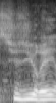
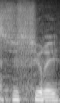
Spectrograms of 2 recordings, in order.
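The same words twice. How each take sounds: First: The middle consonant sounds like a z. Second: The middle consonant sounds like an s. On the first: This is how the spelling would suggest it. The speaker calls it wrong. "ça s'écrit susurrer en fait" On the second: This is how the word is actually said. The speaker calls it right. "Mais ça se dit susurrer"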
